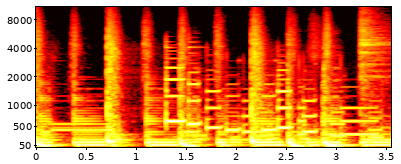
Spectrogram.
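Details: Only keyboard music is heard, with steady sustained notes and low bass chords and no animal voices.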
